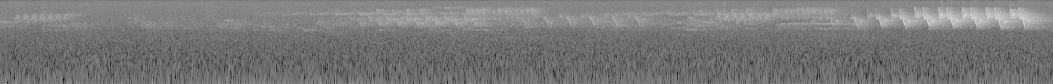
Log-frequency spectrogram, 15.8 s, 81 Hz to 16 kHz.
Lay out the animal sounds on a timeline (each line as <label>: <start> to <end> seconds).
Black-throated Blue Warbler (Setophaga caerulescens): 0.0 to 1.3 seconds
Red-eyed Vireo (Vireo olivaceus): 0.0 to 5.1 seconds
Black-and-white Warbler (Mniotilta varia): 3.9 to 6.4 seconds
Ovenbird (Seiurus aurocapilla): 4.9 to 7.3 seconds
Tennessee Warbler (Leiothlypis peregrina): 5.3 to 8.2 seconds
Ovenbird (Seiurus aurocapilla): 7.8 to 10.0 seconds
Black-and-white Warbler (Mniotilta varia): 9.0 to 10.8 seconds
Blue Jay (Cyanocitta cristata): 9.9 to 11.0 seconds
Black-throated Blue Warbler (Setophaga caerulescens): 9.9 to 11.7 seconds
Tennessee Warbler (Leiothlypis peregrina): 10.5 to 12.7 seconds
Blue Jay (Cyanocitta cristata): 11.4 to 13.0 seconds
Ovenbird (Seiurus aurocapilla): 12.2 to 15.8 seconds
